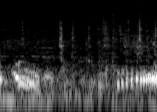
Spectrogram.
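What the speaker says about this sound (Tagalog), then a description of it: "So bali ngayon pala nagpasting tayo ng mga kalapati natin." Domestic pigeons kept for breeding cooing nearby, low throaty rolling coos in two short phrases, close and clear with no talking.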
